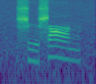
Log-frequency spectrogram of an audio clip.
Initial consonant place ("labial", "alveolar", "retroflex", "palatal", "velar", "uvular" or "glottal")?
retroflex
